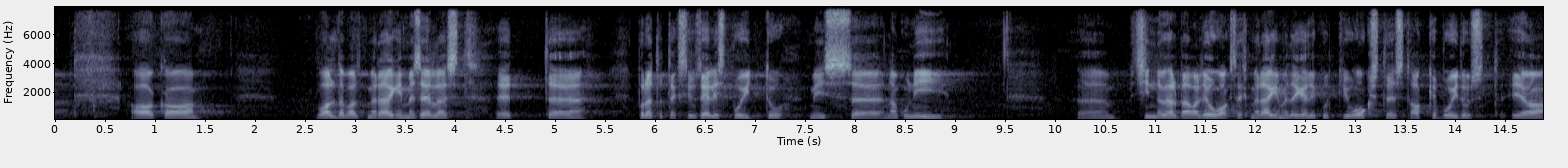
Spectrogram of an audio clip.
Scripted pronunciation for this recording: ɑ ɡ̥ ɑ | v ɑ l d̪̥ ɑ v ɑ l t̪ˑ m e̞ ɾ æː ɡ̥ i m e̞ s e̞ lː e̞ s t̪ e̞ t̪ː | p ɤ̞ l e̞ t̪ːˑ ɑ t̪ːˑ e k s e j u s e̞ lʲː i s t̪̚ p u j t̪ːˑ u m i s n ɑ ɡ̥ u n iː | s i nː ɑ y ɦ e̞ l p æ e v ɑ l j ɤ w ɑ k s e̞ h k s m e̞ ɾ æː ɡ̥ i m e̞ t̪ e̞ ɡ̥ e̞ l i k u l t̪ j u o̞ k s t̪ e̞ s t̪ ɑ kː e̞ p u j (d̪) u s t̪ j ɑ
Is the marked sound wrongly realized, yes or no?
no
